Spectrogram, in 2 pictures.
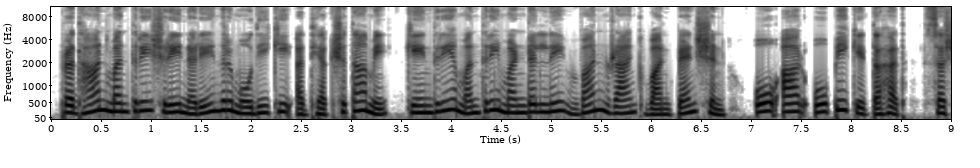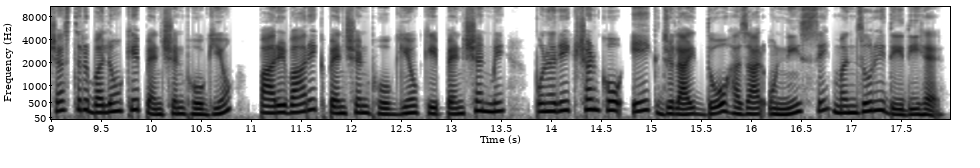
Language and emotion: Hindi, neutral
